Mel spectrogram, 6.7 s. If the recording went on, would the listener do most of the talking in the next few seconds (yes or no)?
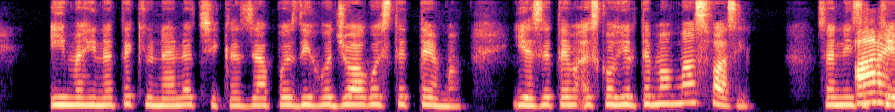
yes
